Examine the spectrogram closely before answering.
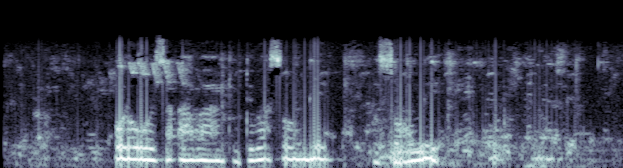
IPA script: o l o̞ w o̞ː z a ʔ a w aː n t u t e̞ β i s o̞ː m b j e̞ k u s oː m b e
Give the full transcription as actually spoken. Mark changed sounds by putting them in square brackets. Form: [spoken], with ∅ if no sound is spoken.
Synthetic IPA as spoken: o l o̞ w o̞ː z a ʔ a [β] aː n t u t e̞ β [a] s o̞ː m b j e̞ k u s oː m b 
